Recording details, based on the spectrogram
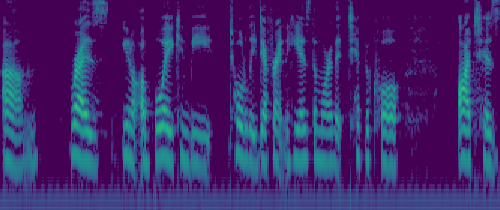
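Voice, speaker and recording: A woman with an American accent talks at a moderate pace with vocal fry and monotone, flat intonation. The recording is very clean, with a silent background. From Michigan. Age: 30s. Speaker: podcast host. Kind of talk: casual chat.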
